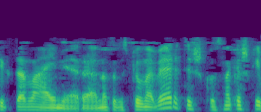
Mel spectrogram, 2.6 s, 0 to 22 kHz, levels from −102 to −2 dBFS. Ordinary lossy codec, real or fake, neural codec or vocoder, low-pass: MP3, 24 kbps; real; none; 5.4 kHz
